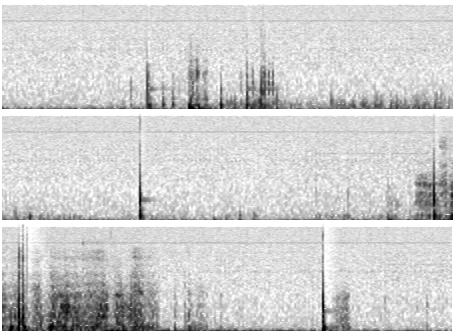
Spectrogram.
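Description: A kayak being worked into shallow water among reeds and lily pads: a quick clatter of hard knocks about a second in, a single knock midway, then a longer scraping rush as the hull pushes through the vegetation, and one more knock near the end.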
